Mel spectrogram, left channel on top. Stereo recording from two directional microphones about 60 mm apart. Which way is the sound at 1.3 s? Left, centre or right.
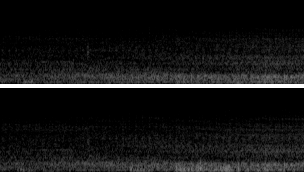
Right.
